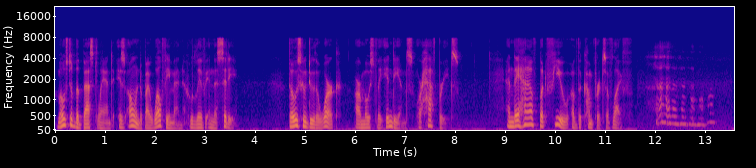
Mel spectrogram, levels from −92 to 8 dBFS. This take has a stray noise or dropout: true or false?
true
